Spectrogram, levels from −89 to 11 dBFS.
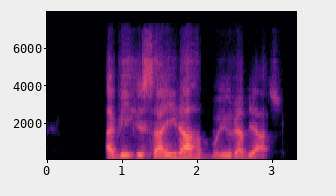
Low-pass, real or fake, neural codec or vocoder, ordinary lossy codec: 7.2 kHz; fake; codec, 16 kHz, 0.7 kbps, FocalCodec; AAC, 32 kbps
